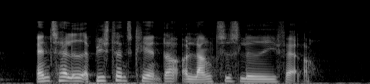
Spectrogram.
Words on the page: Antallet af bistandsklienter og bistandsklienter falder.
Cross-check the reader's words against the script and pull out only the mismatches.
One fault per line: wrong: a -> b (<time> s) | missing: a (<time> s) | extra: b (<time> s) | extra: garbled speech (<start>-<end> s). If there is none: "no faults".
wrong: bistandsklienter -> langtidsledige (1.9 s)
